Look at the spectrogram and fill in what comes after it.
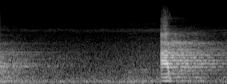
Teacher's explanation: Pertama dia syiddah, nafasnya tertahan.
